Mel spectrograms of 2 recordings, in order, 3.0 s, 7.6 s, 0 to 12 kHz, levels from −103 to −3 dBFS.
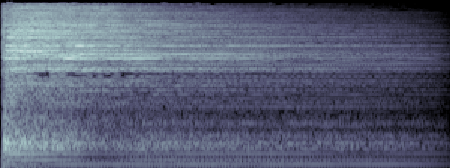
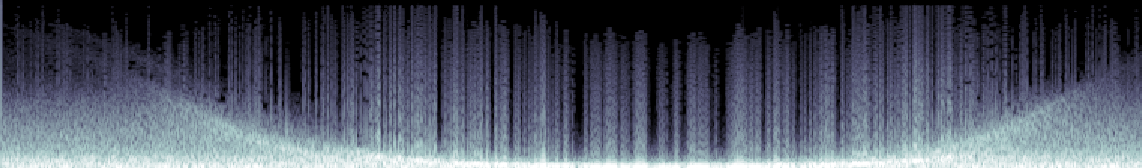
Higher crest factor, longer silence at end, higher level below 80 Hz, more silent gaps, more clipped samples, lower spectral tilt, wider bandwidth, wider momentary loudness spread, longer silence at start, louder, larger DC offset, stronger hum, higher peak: first, 18 dB vs 6 dB; first, 0.85 s vs 0 s; second, -68 dBFS vs -8 dBFS; neither; second, under 0.1% vs 0.4%; second, 2.5 dB/octave vs -13.5 dB/octave; first, 12 kHz vs 1.7 kHz; first, 23 LU vs 5 LU; about the same, 0 s vs 0 s; second, -17 LUFS vs -10 LUFS; neither; neither; second, -4 dBFS vs 0 dBFS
